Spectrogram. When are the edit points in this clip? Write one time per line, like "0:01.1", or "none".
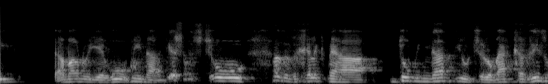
0:01.3
0:01.8
0:02.7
